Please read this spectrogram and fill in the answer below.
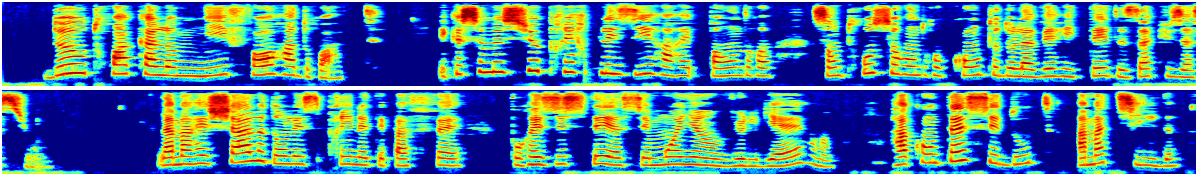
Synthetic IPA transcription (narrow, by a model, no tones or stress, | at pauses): d̪øut̪χwakalɔmnifɔʁad̪ʁwat̪ | ekəsəməsjøpχiʁpleziʁaʁepɑ̃d̪ʁəsɑ̃t̪χosəʁɑ̃d̪ʁəkʰɔ̃t̪d̪əlaveʁit̪ed̪ezakʲyzasjɔ̰̃ | lamaʁeʃald̪ɔ̃lɛspχinet̪ɛpafɛ | puʁːezist̪easemwajɛ̃vylɡʲɛʁ | ʁakɔ̃t̪ɛsed̪ut̪ | amat̪ʰild̪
